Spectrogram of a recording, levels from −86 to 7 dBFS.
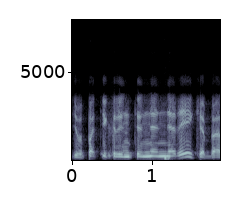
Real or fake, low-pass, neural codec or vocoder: real; 7.2 kHz; none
